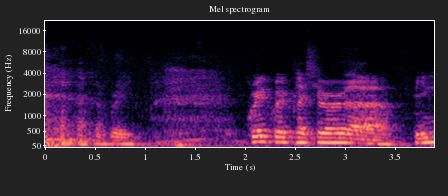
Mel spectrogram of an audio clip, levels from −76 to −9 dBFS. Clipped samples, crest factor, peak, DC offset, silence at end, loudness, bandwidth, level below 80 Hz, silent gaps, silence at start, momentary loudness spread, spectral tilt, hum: under 0.1%; 16 dB; -8 dBFS; under 0.1%; 0 s; -24 LUFS; 11.5 kHz; -40 dBFS; none; 0 s; 16 LU; -7.5 dB/octave; none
